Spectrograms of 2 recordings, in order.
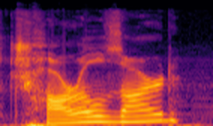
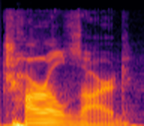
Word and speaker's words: Charizard: He thought his name was Charlesard. Like, C H A R L Z A R D. Charizard.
